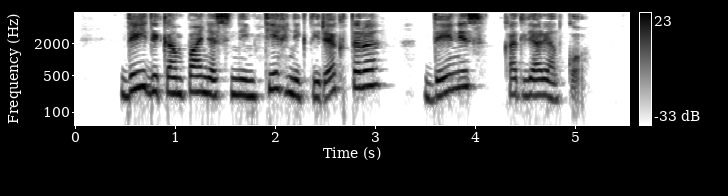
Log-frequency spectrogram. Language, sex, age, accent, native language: Uzbek, female, 18-24, Namangan, Uzbek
